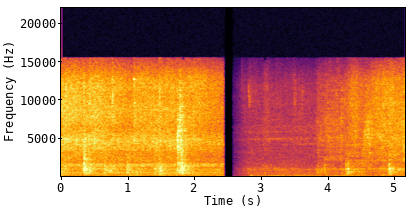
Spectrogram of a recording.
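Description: Ground masala paste sizzling in hot oil in a kadhai while a spatula stirs and scrapes it, the paste being roasted (bhuna). The sound cuts off suddenly about two and a half seconds in, then comes back fainter and slowly grows.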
